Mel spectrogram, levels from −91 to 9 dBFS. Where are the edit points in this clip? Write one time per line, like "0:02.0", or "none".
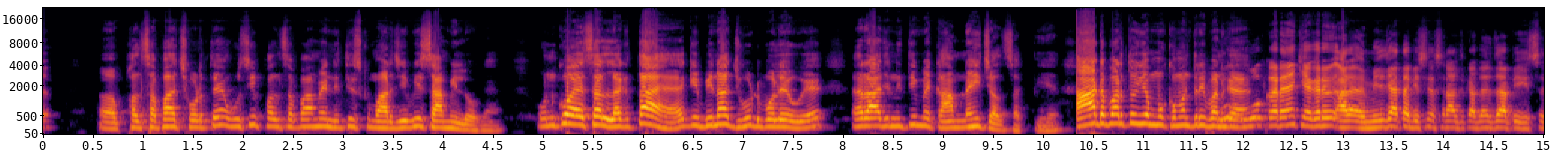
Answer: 0:10.3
